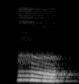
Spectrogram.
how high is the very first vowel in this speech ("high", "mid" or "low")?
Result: mid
